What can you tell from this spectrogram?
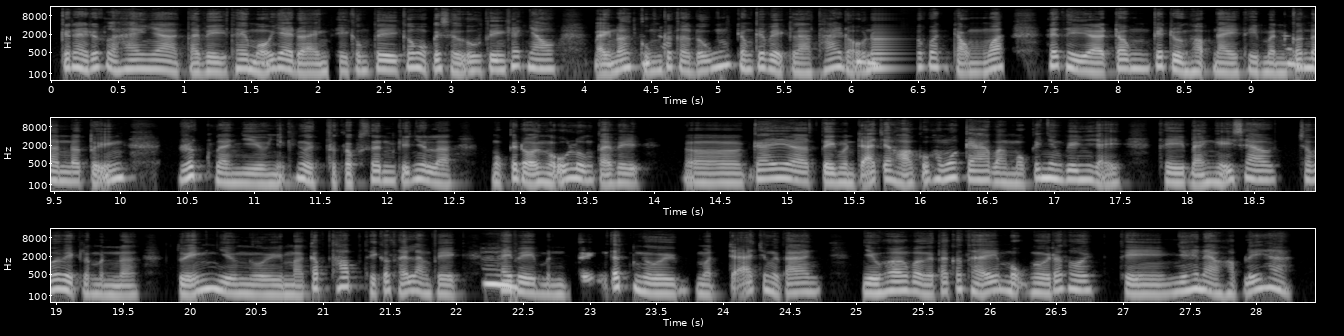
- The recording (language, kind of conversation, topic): Vietnamese, advice, Bạn đang gặp những khó khăn gì trong việc tuyển dụng và giữ chân nhân viên phù hợp?
- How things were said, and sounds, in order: distorted speech; other background noise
